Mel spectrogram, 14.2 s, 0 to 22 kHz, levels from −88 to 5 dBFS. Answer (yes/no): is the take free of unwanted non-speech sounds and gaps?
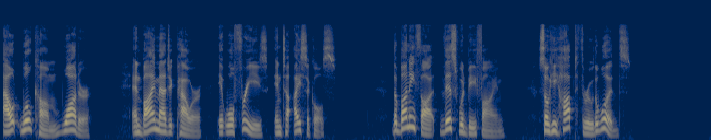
yes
